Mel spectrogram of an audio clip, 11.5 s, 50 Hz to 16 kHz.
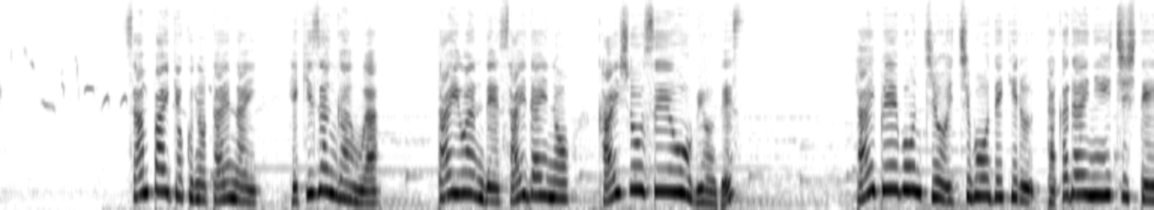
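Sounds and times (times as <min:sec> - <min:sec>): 
birds chirping in a natural setting: 0:00.0 - 0:03.7
speech: 0:01.4 - 0:07.5, 0:08.6 - 0:11.5.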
